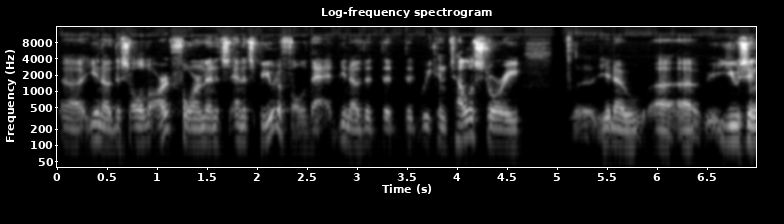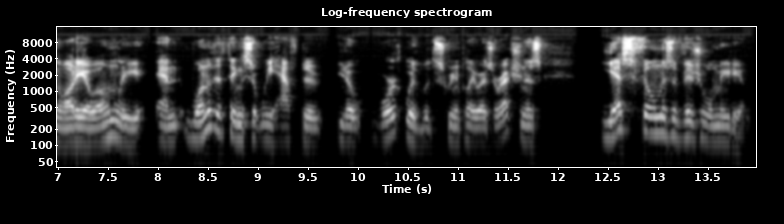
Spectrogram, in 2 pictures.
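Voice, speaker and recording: A man's voice: mid-range voice, brisk, fairly bright tone. A man speaking earnestly and conversationally as an interview guest, sometimes repeating words as he starts a phrase. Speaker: screenwriter and podcast creator, interview guest.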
